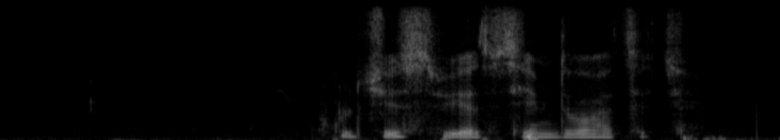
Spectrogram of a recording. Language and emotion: Russian, neutral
